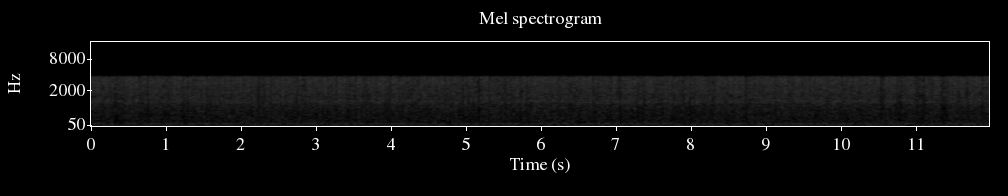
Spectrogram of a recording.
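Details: A steady, dense engine-like hum and broadband hiss fill the whole recording, with no animal voices.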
